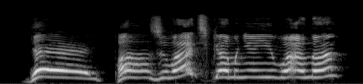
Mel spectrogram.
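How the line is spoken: Hasty shout. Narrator (Russian): Царь поспешно закричал

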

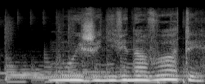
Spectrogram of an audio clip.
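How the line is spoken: Sighing. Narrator (Russian): вздохнул голос

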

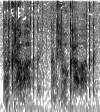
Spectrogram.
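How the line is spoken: Grandmother whispering. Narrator (Russian): зашептала бабушка

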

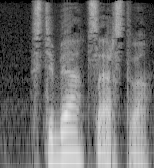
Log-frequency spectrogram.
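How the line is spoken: Calm statement. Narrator (Russian): спокойно заявил Персей

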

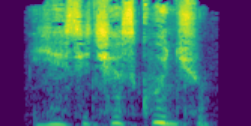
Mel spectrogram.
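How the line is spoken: Breathless whisper. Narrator (Russian): на одном выдохе прошептала она

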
